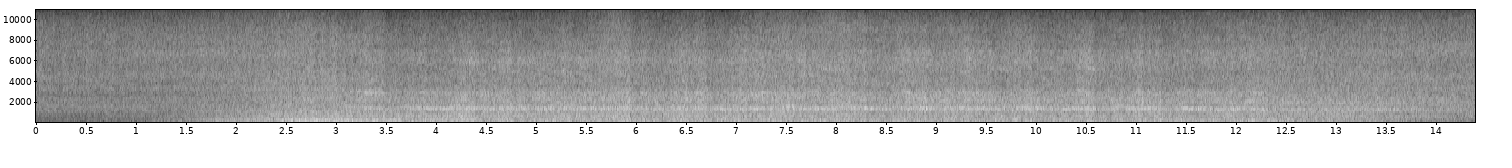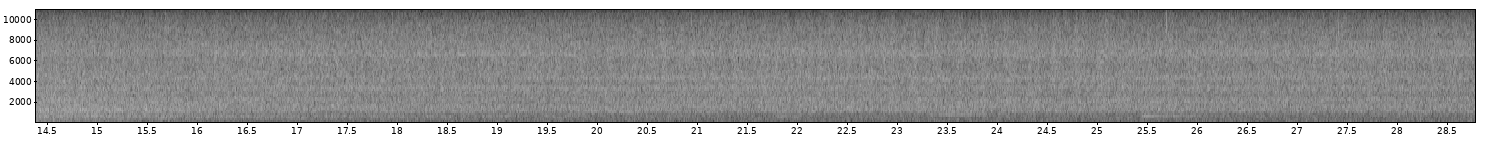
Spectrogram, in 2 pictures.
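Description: N700 series Shinkansen passing through the station at speed: a rushing noise builds about two seconds in, stays loud for about ten seconds, then falls away. A steady hiss of the trackside snow sprinklers spraying water carries on after it.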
